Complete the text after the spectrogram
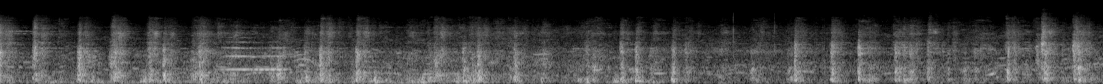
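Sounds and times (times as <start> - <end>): train running rumble: 0.0 - 11.0
train wheels clattering over rail joints: 0.0 - 11.0
train horn: 2.2 - 3.0.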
